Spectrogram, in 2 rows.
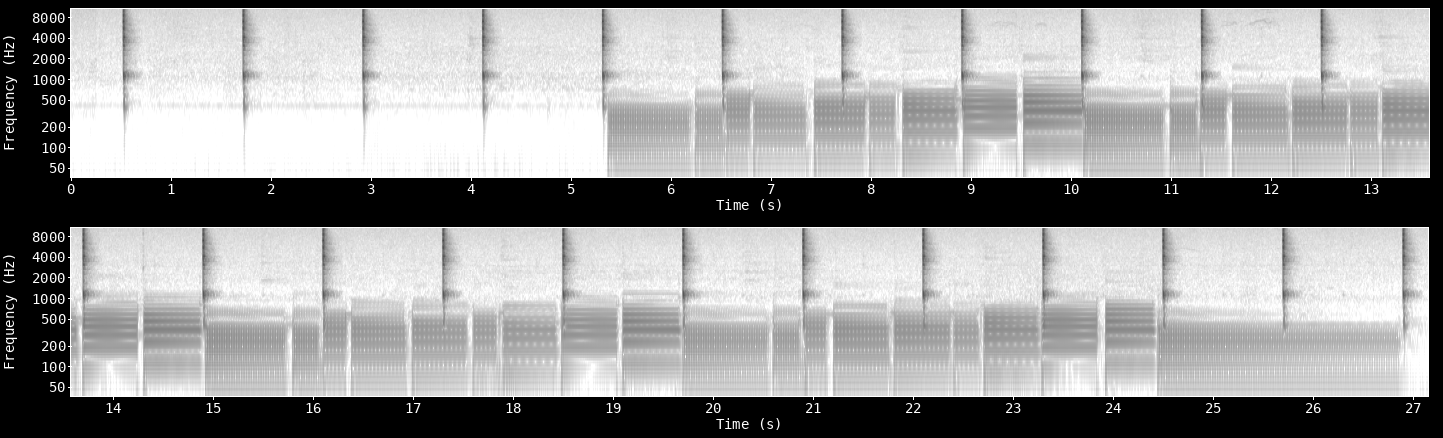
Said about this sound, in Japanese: メトロム鳴らし方ですね今16部4つ鳴らしてたんですけど、まあ、今度は16部減らして普通に四分音符で弾いてみたいと思います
